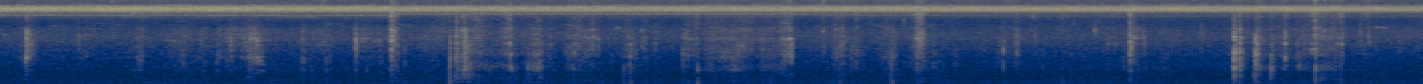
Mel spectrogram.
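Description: Steady high insect drone, with irregular wet squelches and small clicks from hands rubbing spice paste into whole fish in a plastic basin. A quick cluster of sharper clicks comes near the end.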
